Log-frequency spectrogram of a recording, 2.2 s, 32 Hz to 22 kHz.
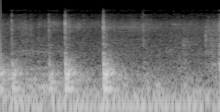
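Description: About five light taps at uneven spacing, fingers striking the touch pads of an Artiphon Instrument 1 controller.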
